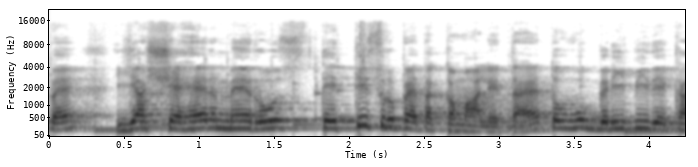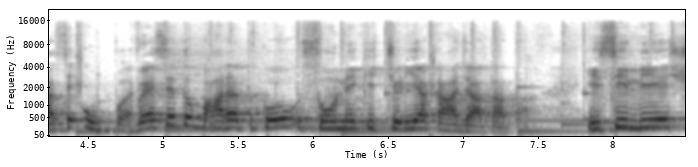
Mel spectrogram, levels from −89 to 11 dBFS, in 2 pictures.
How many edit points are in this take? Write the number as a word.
one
